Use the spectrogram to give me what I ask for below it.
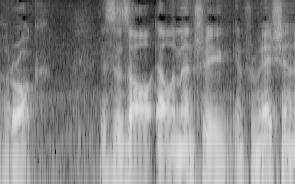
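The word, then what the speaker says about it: рог: So you take a word like rog, and in final position, the G sounds like K, rog.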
